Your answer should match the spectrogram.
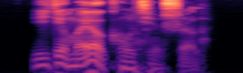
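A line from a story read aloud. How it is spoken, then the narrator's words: Cold. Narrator (Chinese): 宿管冷冷地说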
